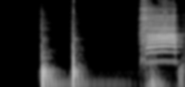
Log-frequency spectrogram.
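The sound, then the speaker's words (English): Two dull, heavy knocks land in quick succession on a hard surface in a farmhouse living room, knocking in answer to a question, followed after a pause by a brief voice. “They knock back one for no.”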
